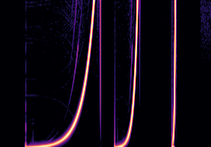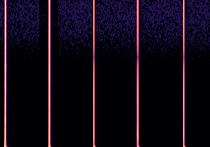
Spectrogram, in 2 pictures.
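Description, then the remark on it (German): A rising exponential sine sweep repeats, each pass played faster and far shorter than the last, from a long upward glide to quick whoops and finally a string of sharp, impulse-like clicks, evenly spaced and clear, with no voices. “Und jetzt spielen wir euch den Sweep etwas schneller und nochmal etwas schneller ab.”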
